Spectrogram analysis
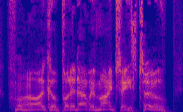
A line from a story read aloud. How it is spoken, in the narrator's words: the fisted gentleman groaned in the rear, in genuine despair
